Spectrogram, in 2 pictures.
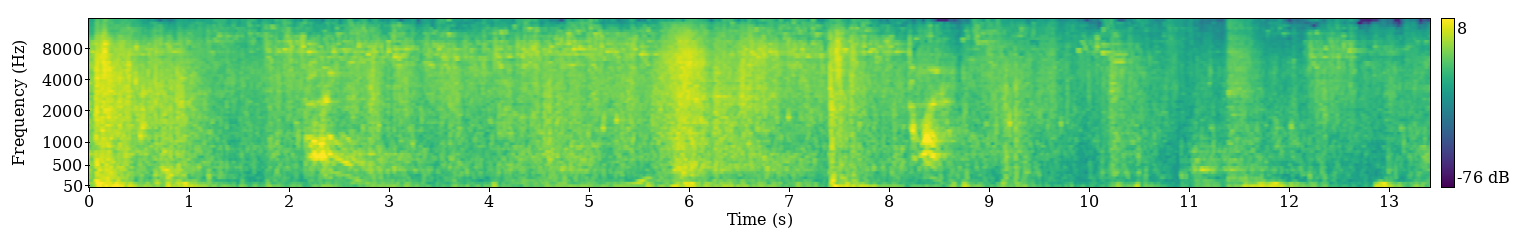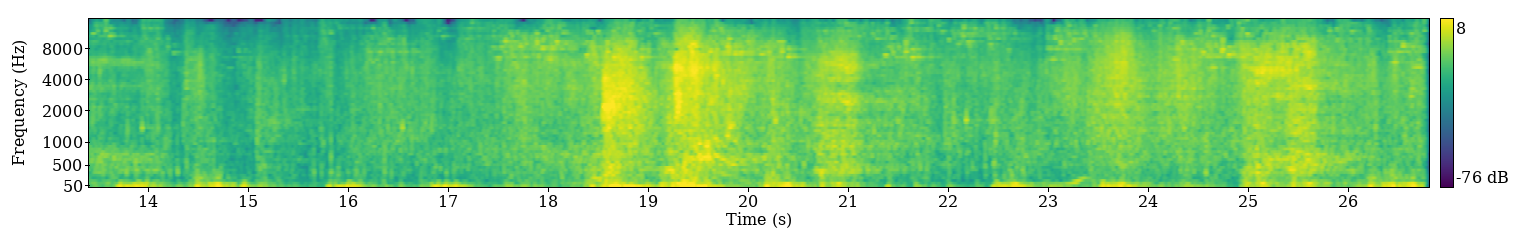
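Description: Armoured footsteps crunch over gravel.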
